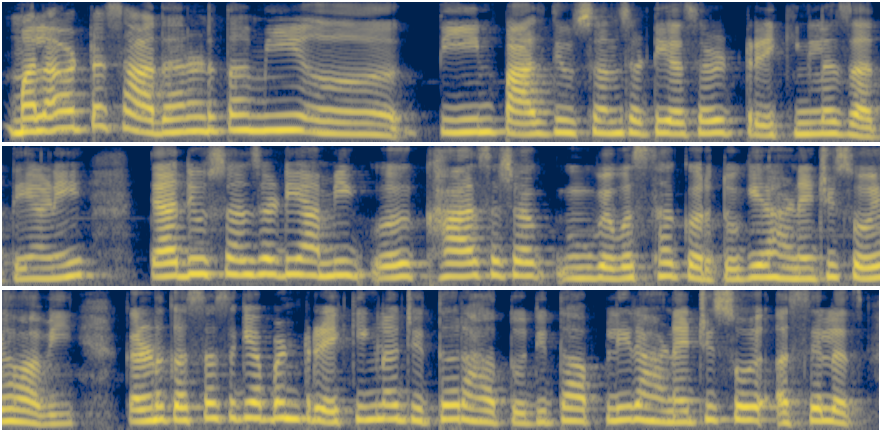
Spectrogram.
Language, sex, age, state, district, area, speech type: Marathi, female, 30-45, Maharashtra, Kolhapur, urban, spontaneous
